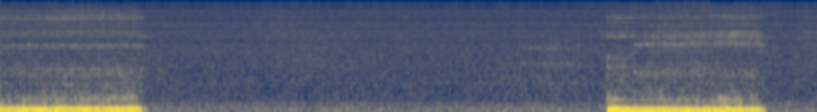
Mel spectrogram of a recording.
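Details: Sleeping dog snoring: two long, low, rattling snores separated by a quiet pause of about four seconds.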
